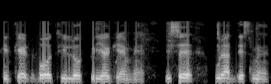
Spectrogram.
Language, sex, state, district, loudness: Hindi, male, Bihar, Lakhisarai, -17 LUFS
